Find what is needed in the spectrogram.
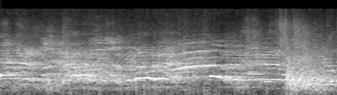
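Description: A wrestler's body slammed onto the padded ring mat with one loud thud about three and a half seconds in, over overlapping shouting voices.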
